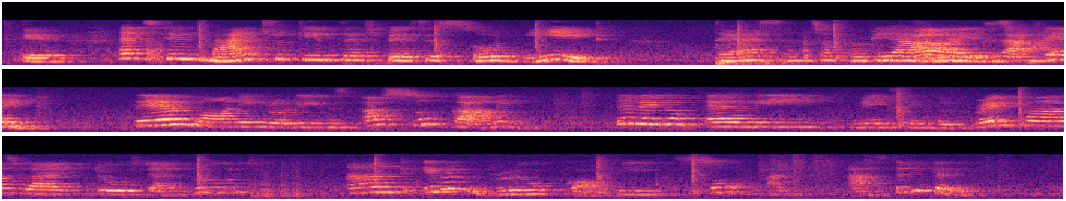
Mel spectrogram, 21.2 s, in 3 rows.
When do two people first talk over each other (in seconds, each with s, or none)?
5.8 s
